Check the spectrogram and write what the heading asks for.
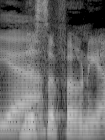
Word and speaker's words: misophonia: I sort of talked with the ladies before this episode of, obviously there is the disorder called, how do you pronounce it? Misophonia? – Misophonia.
